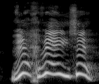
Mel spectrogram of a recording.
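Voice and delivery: high, screeching witch. A narrator's reading. The witch screeching at the townsfolk through the door, very high. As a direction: shriek it like a cranky witch. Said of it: "hoorden ze haar krijsen".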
